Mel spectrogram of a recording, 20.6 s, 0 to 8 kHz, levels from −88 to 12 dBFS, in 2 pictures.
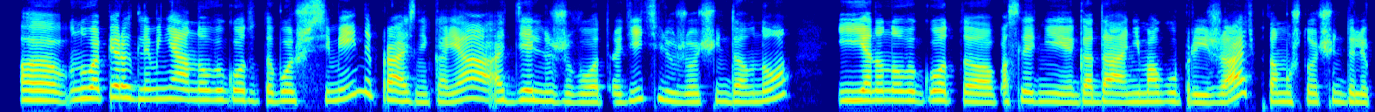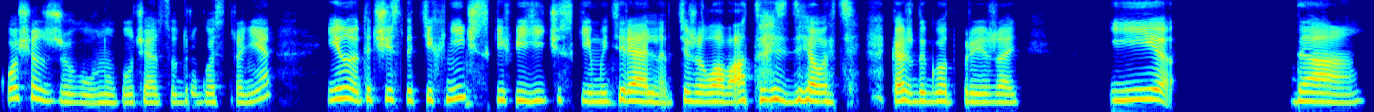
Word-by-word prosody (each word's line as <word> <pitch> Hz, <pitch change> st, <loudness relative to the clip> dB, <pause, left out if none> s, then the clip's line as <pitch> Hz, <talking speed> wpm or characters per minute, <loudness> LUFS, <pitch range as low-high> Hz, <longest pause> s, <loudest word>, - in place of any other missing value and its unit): Э, 220 Hz, -2 st, +4 dB
ну, 235 Hz, +3 st, -2 dB
во-первых, 270 Hz, +1 st, +4 dB
для 240 Hz, 0 st, -3 dB
меня 245 Hz, -1 st, +2 dB
Новый 225 Hz, 0 st, -2 dB
год- 220 Hz, -1 st, -1 dB
это 195 Hz, 0 st, -6 dB
больше 210 Hz, +1 st, -2 dB
семейный 270 Hz, -, -2 dB
праздник, 195 Hz, -, 0 dB
а, 185 Hz, -, -2 dB
я 235 Hz, +4 st, +3 dB
отдельно 210 Hz, 0 st, 0 dB
живу 180 Hz, -1 st, -5 dB
от 180 Hz, 0 st, -4 dB
родителей 215 Hz, +5 st, -4 dB
уже 185 Hz, -1 st, -4 dB
очень 190 Hz, +1 st, -6 dB
давно, 195 Hz, -, -2 dB, 0.3 s
и 210 Hz, -, -4 dB
я 215 Hz, 0 st, +5 dB
на 215 Hz, 0 st, 0 dB
Новый 210 Hz, -1 st, 0 dB
год, 215 Hz, +2 st, 0 dB
э, 180 Hz, -2 st, +2 dB
последние 190 Hz, -1 st, -2 dB
года 185 Hz, +1 st, +2 dB
не 185 Hz, +1 st, -4 dB
могу 190 Hz, +1 st, -1 dB
приезжать, 175 Hz, -, +1 dB
потому 190 Hz, 0 st, -3 dB
что 190 Hz, -, -7 dB
очень 185 Hz, 0 st, -6 dB
далеко 185 Hz, +7 st, -2 dB
щас 265 Hz, -3 st, 0 dB
живу, 180 Hz, -5 st, -4 dB
ну, 170 Hz, -1 st, -5 dB
получается 175 Hz, 0 st, -5 dB
в -, -, -12 dB
другой 180 Hz, -2 st, -7 dB
стране. 185 Hz, -, -3 dB, 0.4 s
И 235 Hz, +3 st, +5 dB
ну, 260 Hz, -, +5 dB
это 230 Hz, +2 st, 0 dB
чисто 225 Hz, -1 st, +1 dB
технически, 230 Hz, +2 st, -1 dB
физически 210 Hz, 0 st, -2 dB
и -, -, +1 dB
материально 190 Hz, -2 st, +3 dB
тяжеловато 190 Hz, +2 st, +3 dB
сделать, 200 Hz, -3 st, +1 dB, 0.2 s
каждый 200 Hz, 0 st, +4 dB
год 195 Hz, -1 st, -2 dB
приезжать. 180 Hz, -2 st, -2 dB, 0.7 s
И 230 Hz, +2 st, +3 dB, 0.9 s
Да. 190 Hz, -4 st, +3 dB
200 Hz, 165 wpm, -24 LUFS, 185-225 Hz, 0.9 s, я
